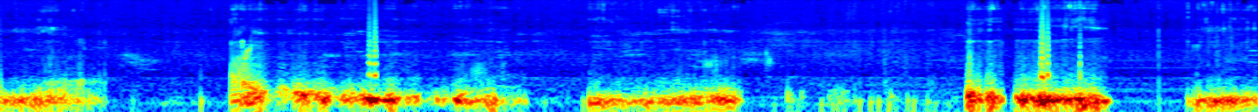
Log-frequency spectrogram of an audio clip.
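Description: Loud, low gurgling and rumbling in bursts with brief squeaks and gaps between them: hunger bowel sounds, a normal finding in an empty stomach.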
